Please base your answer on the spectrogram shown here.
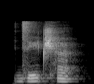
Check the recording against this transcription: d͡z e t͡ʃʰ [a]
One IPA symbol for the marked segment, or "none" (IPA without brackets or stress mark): ã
